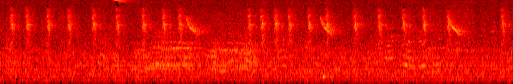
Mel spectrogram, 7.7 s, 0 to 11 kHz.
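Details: Adult common tailorbird, a common resident, in Ubon Ratchathani, Thailand, on 27 January 2021: rapid high ticking notes about three per second, with a few sharp falling sweeps mixed in, over a soft background hiss.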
